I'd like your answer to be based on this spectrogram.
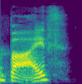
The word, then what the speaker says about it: Badb: Okay, so do you remember Bive from the first episode? – I do. – Do you remember any details about her? Just her name is weird because it's spelled B-A-D-B.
